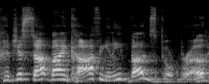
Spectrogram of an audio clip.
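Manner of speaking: high, loud mocking bro voice; mock bro advice. Streamer mocking bootstrap advice in a smug, loud bro voice. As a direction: sneer it like a smug hustle bro.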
